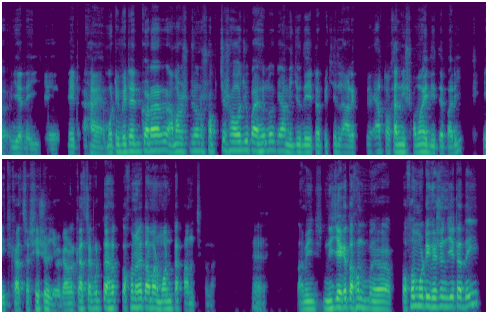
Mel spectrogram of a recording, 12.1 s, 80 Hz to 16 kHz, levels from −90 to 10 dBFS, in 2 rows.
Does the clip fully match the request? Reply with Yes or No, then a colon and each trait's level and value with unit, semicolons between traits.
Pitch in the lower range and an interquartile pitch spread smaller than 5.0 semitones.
No: medium, 145 Hz; average, 3.4 semitones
